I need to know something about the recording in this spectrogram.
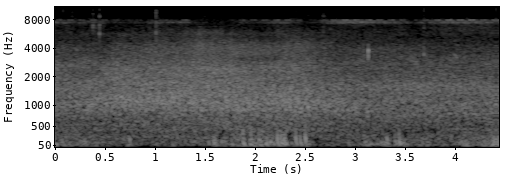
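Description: Wind on the microphone, rumbling in uneven gusts over a steady outdoor hiss.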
